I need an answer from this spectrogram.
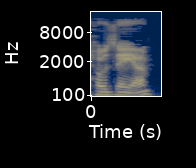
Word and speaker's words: Hosea: you don't don't know it's actually hosea i will call them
